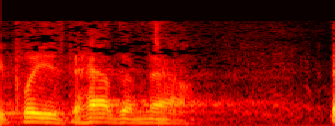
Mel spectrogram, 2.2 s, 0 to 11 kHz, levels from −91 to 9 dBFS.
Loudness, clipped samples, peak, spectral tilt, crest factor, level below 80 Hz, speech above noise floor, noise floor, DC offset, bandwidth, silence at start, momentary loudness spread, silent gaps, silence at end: -28 LUFS; under 0.1%; -8 dBFS; -7 dB/octave; 20 dB; -58 dBFS; 26 dB; -53 dBFS; under 0.1%; 6.4 kHz; 0 s; 15 LU; none; 0 s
